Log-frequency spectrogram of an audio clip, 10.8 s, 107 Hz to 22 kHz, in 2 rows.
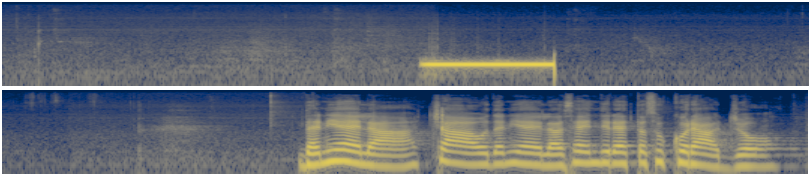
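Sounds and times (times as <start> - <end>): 
telephone ringing tone as a call is placed: 2.8 - 3.7
speech: 7.4 - 10.6.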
